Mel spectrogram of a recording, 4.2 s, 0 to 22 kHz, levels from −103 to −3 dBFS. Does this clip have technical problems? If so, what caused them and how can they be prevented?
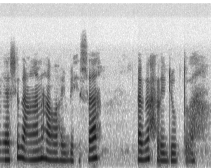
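No, there are no technical faults to report in this speech recording, so nothing needs preventing.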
